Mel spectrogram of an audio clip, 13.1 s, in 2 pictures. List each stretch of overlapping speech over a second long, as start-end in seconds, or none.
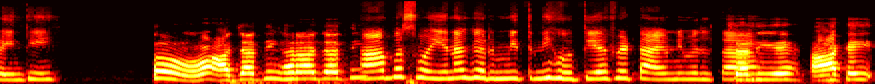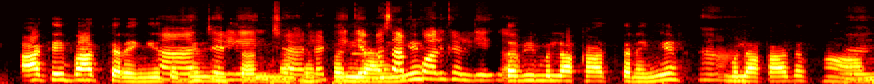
7.8-9.7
